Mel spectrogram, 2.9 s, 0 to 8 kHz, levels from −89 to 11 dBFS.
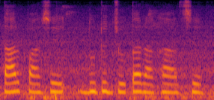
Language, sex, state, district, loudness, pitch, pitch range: Bengali, female, West Bengal, Alipurduar, -16 LUFS, 250 Hz, 245-260 Hz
